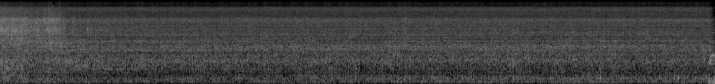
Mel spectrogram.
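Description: Water runs steadily over a tray of germinating seeds being rinsed, a faint even hiss with a slightly louder splash at the start.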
